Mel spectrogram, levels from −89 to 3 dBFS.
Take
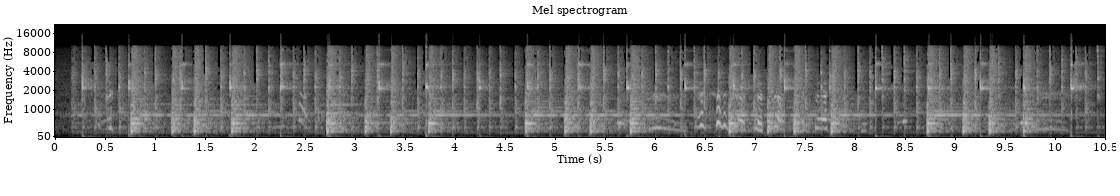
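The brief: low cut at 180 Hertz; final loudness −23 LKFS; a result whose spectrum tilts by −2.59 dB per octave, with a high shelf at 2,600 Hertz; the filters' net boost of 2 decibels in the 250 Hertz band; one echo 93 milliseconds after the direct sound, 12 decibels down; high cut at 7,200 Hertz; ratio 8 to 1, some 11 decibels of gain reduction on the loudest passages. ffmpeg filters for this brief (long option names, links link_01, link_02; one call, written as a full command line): ffmpeg -i in.wav -af "highpass=180,lowpass=7200,equalizer=frequency=250:width_type=o:gain=4,highshelf=frequency=2600:gain=-8.5,acompressor=threshold=-29dB:ratio=8,aecho=1:1:93:0.251,volume=10.5dB" out.wav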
